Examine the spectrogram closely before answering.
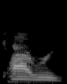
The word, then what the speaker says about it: Kyrie: so no I don't again I know it's Kyrie I know it's Carly I know it's Kyrie but really listening wasn't saying enough I can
